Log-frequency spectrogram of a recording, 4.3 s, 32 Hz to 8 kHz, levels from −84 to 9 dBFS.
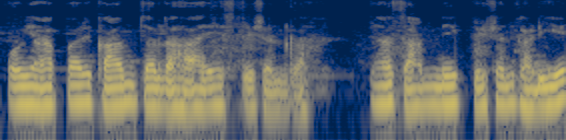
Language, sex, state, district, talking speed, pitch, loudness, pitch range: Hindi, male, Bihar, Jahanabad, 210 wpm, 130 Hz, -17 LUFS, 115-135 Hz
